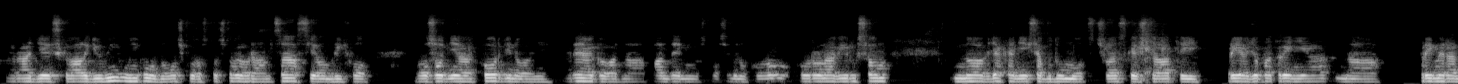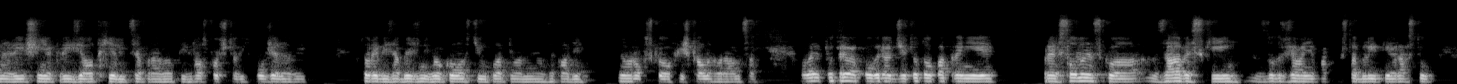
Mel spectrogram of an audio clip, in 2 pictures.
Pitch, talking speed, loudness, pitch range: 135 Hz, 140 wpm, -18 LUFS, 130-140 Hz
